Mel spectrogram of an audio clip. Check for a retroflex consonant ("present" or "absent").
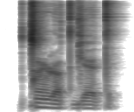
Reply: present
